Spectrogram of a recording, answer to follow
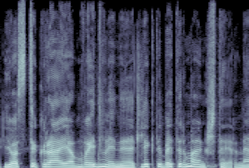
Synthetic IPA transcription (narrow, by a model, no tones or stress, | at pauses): joːst̪ʲɪkrɑːjɛmʋɐɪd̪ʲmʲɛnʲɪɐt̪ʲlʲɪkt̪ʲɪbʲɛt̪ɪrmɐŋkʃt̪ɐɪɐrnʲɛ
